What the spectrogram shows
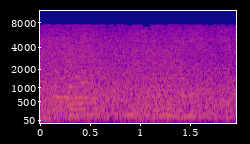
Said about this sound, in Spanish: Y bueno, este es una de las cosas que extraño, es el ruido del mar desde que me vine. Lo que es el silencio con el mar y el silencio sin el mar.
